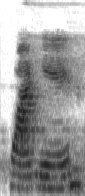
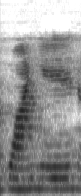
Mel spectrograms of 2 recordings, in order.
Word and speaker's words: Guan Yin: So one is Guan Yin or Guan Yin, or just kind of depending on how you pronounce it.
